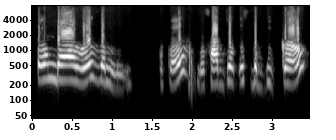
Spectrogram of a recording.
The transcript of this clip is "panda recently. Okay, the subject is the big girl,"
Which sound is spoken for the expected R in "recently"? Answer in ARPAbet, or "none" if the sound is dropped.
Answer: W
